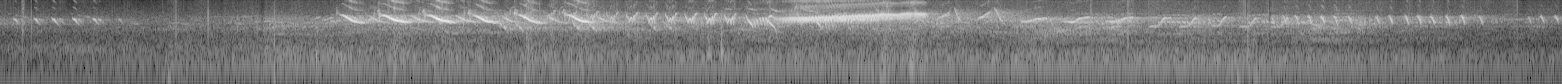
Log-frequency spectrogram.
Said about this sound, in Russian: Мы слушаем зеленушку и скворца. Они выводят те же трели, как и в то далекое время. Время медленно старит песни птиц.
